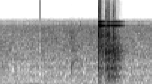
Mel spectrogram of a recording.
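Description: A brief clatter of small hard objects: a few quick clinks close together with a faint ringing, about a second and a half in, over steady workshop room noise.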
